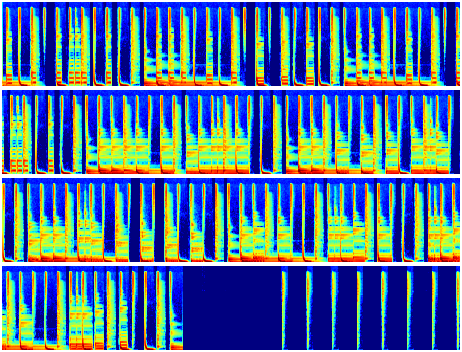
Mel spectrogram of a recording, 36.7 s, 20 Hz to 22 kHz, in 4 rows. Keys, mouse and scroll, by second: 0.6 click, 1.5 s, 2.0 y, 3.8 click, 4.5 middle click, 4.8 3, 5.4 middle click, 5.5 middle click, 6.0 scroll, 6.9 middle click, 7.0 middle click, 8.3 alt+click, 9.6 x, 10.7 click, 11.4 q, 12.3 a, 13.2 7, 14.4 g, 15.6 x, 16.7 click, 17.0 3, 18.1 g, 18.5 z, 20.7 click, 22.2 middle click, 22.7 Tab, 23.4 click, 23.6 Tab, 25.2 middle click, 25.4 click, 25.8 shift+click, 26.8 middle click, 27.4 shift+click, 28.9 middle click, 29.3 g, 29.5 z, 30.8 click, 31.1 click, 31.2 shift+click, 32.1 shift+click, 32.3 shift+click, 33.9 g, 34.2 z, 34.3 g, 35.8 click, 36.5 middle click.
